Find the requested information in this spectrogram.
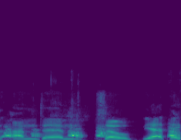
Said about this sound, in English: That's not my dog, by the way. That's not my dog. That's mine again. No worries.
